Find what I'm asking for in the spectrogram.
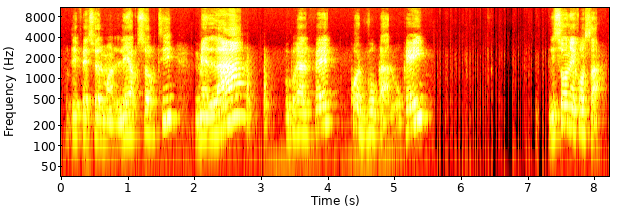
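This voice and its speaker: Guy teaching th sounds, slow and deliberate, repeats words loud. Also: a little high, sing-song, far from the mic, a little hiss or hum. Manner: repeats drill words loudly and slowly, mixes French and Creole. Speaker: English teacher. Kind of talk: pronunciation lesson.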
